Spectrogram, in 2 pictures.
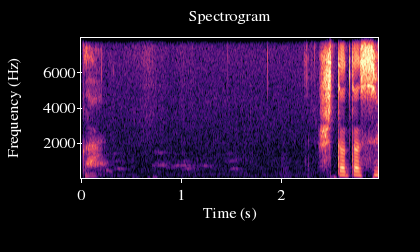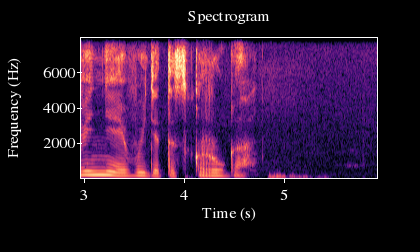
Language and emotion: Russian, angry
